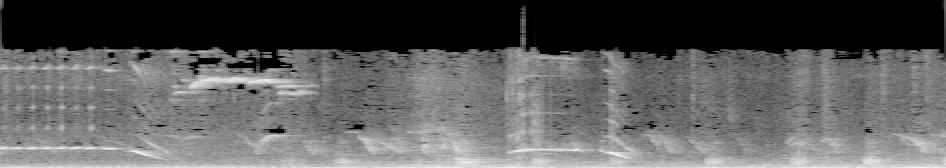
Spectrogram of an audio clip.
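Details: Singing male common iora, whose calling marks it as male, used to lure and tutor other ioras: level pulsed whistles, a high thin whistle, and many short sweeping chirps, with low background rumble throughout.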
